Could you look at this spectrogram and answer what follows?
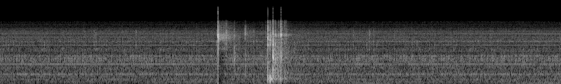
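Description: Flush cutters snipping the excess leads off a pin header: one sharp snip about two seconds in, then two or three more in quick succession, over a steady background hum.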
